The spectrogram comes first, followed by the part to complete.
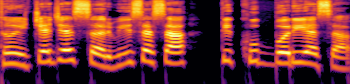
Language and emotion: Goan Konkani, neutral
